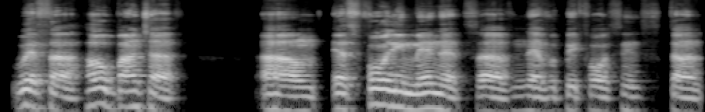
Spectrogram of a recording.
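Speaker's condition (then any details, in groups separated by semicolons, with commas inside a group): Ataxic cerebral palsy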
